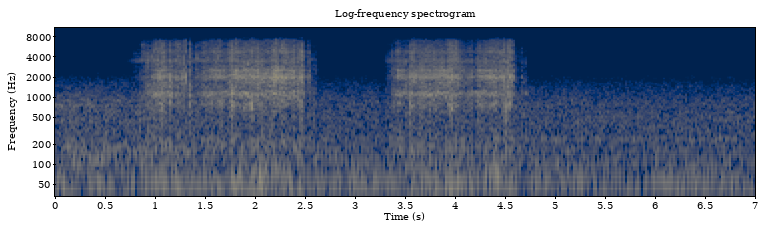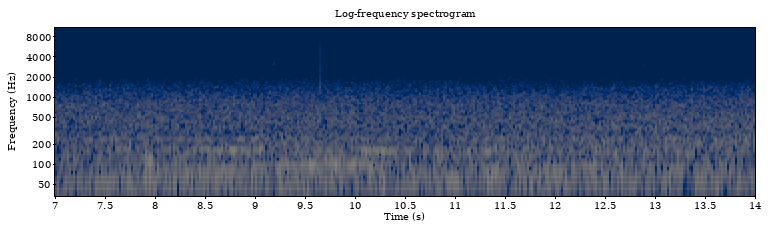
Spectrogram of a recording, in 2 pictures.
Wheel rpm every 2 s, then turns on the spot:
20, 10, 0, 0, 0, 0, 0.
none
